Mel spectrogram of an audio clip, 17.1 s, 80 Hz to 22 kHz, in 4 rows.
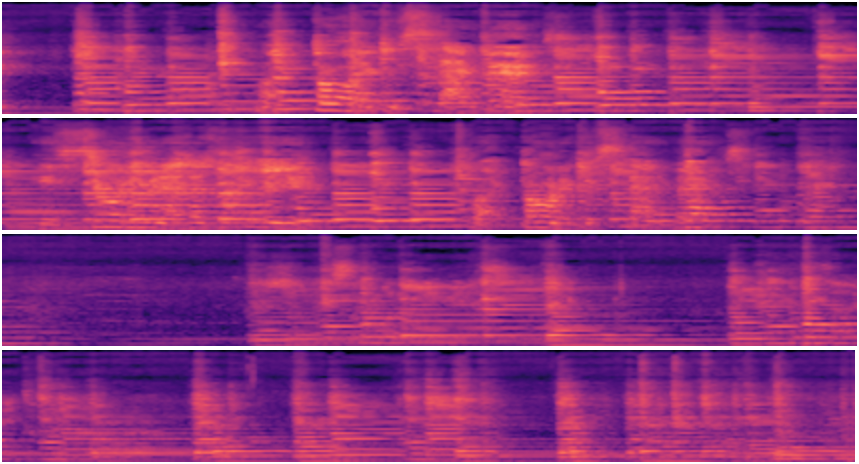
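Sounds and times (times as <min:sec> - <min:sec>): plucked string instrument: 0:00.0 - 0:17.0.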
